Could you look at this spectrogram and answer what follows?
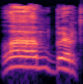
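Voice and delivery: a high cry of a name as it dawns on him; sudden realisation. A narrator's reading. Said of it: "вскочил я вдруг, догадавшись".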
